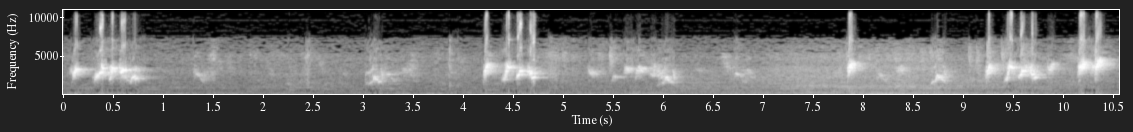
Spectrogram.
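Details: Red-whiskered bulbul singing in bursts of bright, bubbly chirping phrases, short warbled notes clustered together and repeated every few seconds with brief pauses between, over low background hum.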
